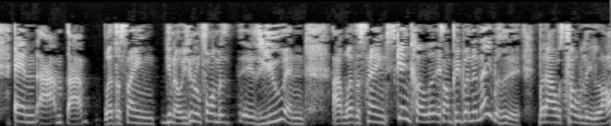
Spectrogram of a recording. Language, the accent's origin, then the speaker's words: English; Birmingham, Alabama, United States; I grew up in Birmingham, Alabama, and it's mainly urban, you know. And so a lot of my friends are from those neighborhoods.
